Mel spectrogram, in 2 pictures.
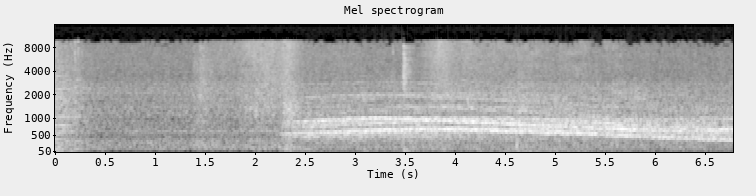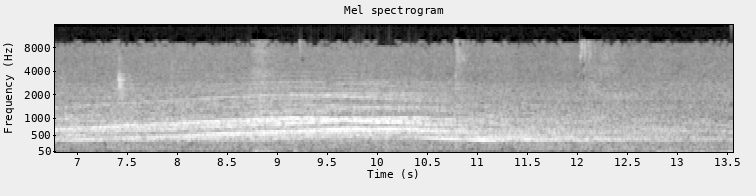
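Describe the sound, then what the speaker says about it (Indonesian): Civil defense air raid sirens wail across Ashkelon, Israel, during a rocket attack, a rising and falling tone sweeping slowly up and down for over ten seconds, steady and loud with distant outdoor ambience underneath. "Sirine bergema di kota Ashkelon, Israel"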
